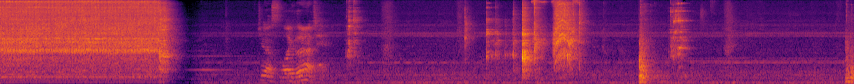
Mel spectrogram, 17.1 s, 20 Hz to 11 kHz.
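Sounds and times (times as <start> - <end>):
cordless drill whirring: 0.0 - 3.5, 10.9 - 11.7.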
